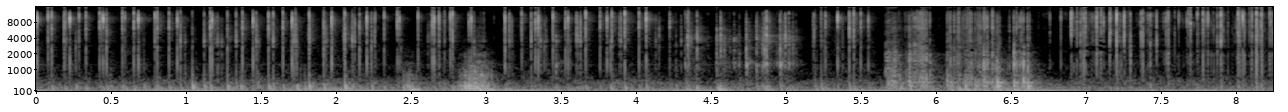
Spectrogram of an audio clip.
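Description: Long nails tap and scratch fast on a round pink glass perfume bottle, partly full, with a plastic cap, with the hands close to the lens. The result is a quiet, steady stream of rapid, sharp, bright clicks and scrapes that stop almost instantly, over a faint low hum.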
